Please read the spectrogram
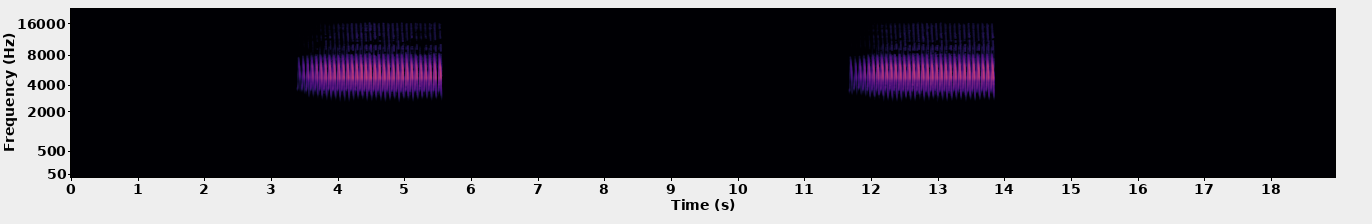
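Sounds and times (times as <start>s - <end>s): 
Chipping sparrow Spizella passerina trilling song in Washington tree-grass open spaces: 3.4s - 5.6s, 11.7s - 13.9s.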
